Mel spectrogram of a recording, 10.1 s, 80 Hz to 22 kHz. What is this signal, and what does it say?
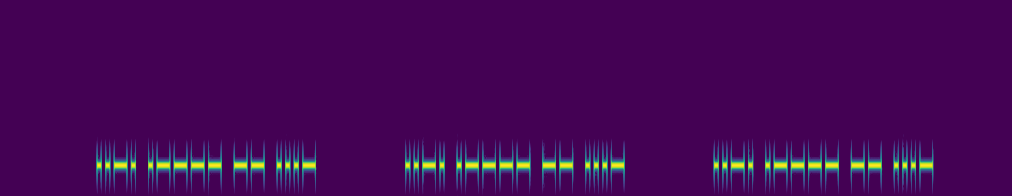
Morse code, heard as a keyed tone, about 28 wpm, 700 Hz. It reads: F1MV F1MV F1MV
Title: DXCC-100 Call Signs - 4 Characters - Repeated 3x - 28wpm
